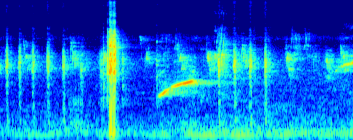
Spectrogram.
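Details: A pet white-rumped shama gives a run of short, sharp chirps, then a clear whistled note that rises and levels off, followed by more quick chirps; a faint low hum sits underneath.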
